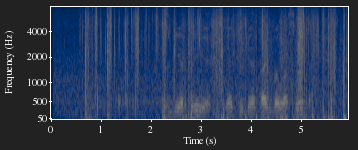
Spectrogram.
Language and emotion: Russian, neutral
